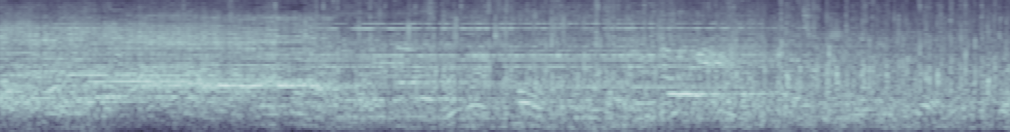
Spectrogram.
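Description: A large group of dancers shout and chant together outdoors.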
